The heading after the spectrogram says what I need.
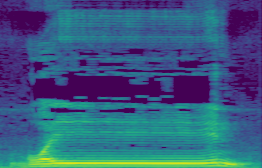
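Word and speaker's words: غ: তারপর 3 নং মাখরাজটা হচ্ছে হলকে শেষ হইতে উচ্চারিত হয় গইন খ। আর এই দুটো হরফ আমরা কণ্ঠনালীর শেষ থেকে মোটা করে উচ্চারণ করব। গইন গ, মোটা করে গইন খ, এরকম ভাবে।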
